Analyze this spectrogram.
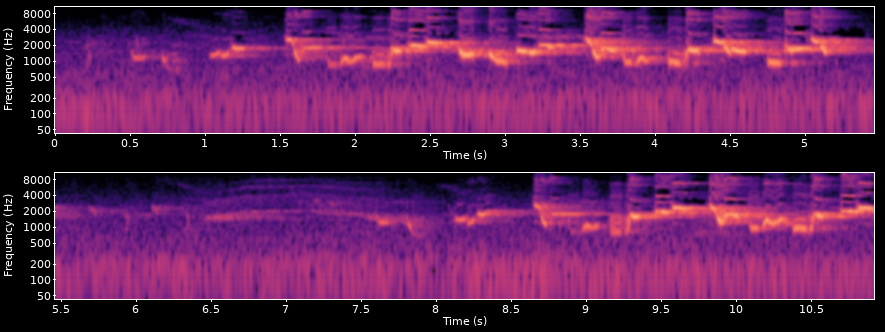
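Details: Straw-headed bulbuls, a young pair originally from the forest and kept caged in Indonesia, in full active song. Two bursts of liquid, gurgling warbles are split by a brief softer whistle near the middle.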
